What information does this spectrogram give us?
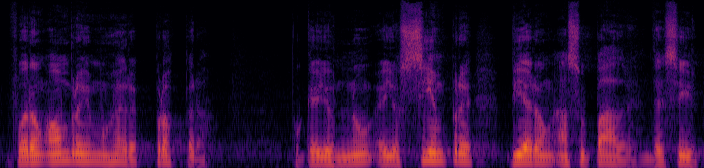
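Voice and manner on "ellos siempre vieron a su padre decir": ordinary talk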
